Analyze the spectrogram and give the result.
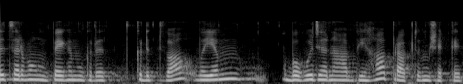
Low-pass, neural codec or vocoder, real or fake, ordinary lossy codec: none; codec, 16 kHz, 4.8 kbps, FACodec; fake; none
